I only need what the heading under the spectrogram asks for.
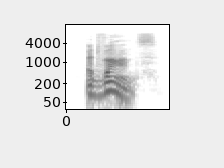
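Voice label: "advance", British English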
